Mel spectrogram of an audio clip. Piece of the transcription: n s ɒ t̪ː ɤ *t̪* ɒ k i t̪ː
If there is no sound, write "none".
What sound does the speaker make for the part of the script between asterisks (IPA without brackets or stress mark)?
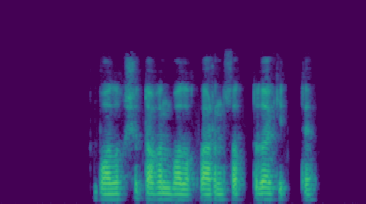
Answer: d̪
